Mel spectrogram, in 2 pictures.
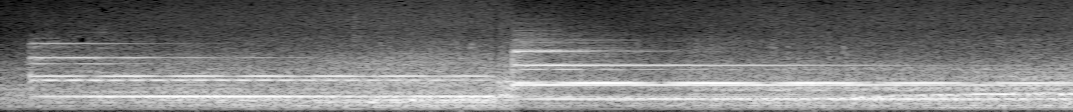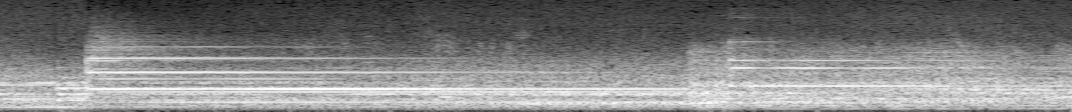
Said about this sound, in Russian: Звучат гефсиманские колокола. Подлинная запись.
